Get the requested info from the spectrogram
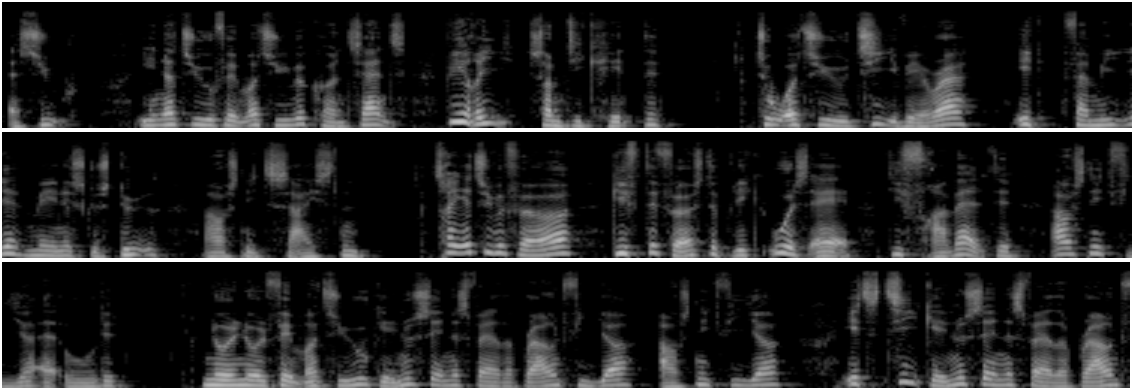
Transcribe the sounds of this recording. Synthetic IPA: æsyʊ̰ | ʔe̝̰ːnɒt͡sʰyːʊəfemɒ̽t͡sʰyːʋəkʰɒ̽nt͡sʰæn̰d̥b̥liɐʁḭːsɒ̽md̥ikʰen̰d̥ə | t͡sʰo̝̰ːɒt͡sʰyːʊət͡sʰḭːʋeʁæ | ʔe̝d̥fæmil̰jəmenəsɡ̥əsd̥øðˠ | ʔɑ̈ʊsnid̥sɑ̈ɪsd̥n̩ | t͡sʰʁɛ̰ːɐt͡sʰyːʊəfɶɐ | ɡ̥ifd̥əfɶɐsd̥əb̥le̝ɡ̥uesɛ̰ːd̥ifʁaʋæl̰d̥əʔɑ̈ʊsnid̥fiːɐʔæʔɔ̽ːd̥ə | nɔ̽lnɔ̽lfemɒ̽t͡sʰyːʊəɡ̥enuðˠsen̰əsfɛːðˠɐb̥ʁɑ̈ʊnfiːɐʔɑ̈ʊsnid̥fiːɐʔe̝d̥t͡sʰḭːɡ̥enuðˠsen̰əsfɛːðˠɐb̥ʁɑ̈ʊn

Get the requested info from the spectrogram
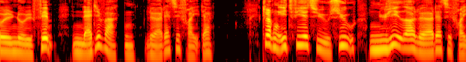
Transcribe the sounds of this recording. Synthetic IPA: ɔ̽lnɔ̽lfem̰ | næd̥əʋɑ̈ɡ̥̚d̥n̩lɶɐɾ̥æt͡sʰe̝fʁɛ̰ːd̥æ | kʰlɒ̽ɡ̥̩e̝d̥fiːɒt͡sʰyːʊsyʊ̰nyɦe̝ð̞̰ˠɐlɶɐɾæt͡sʰe̝fʁɛ

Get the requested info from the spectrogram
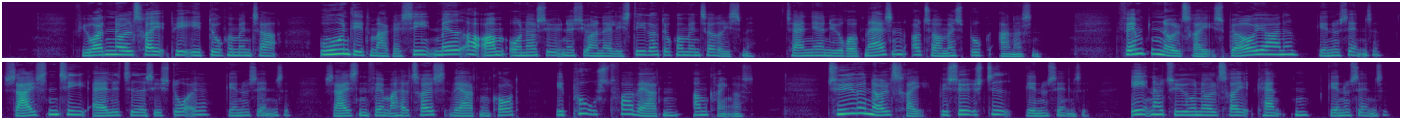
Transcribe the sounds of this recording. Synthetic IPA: fjo̝ɐd̥n̩ːɔ̽lt͡sʰʁɛ̰ːpʰe̝̰ːʔe̝d̥ːo̝kʰument͡sʰɑ̰̈ː | uːnd̥lid̥mɑ̈ɡ̥æsḭːnmeðˠɒ̽ʔɒ̽mʔɔ̽nɐsø̰ːɪnəɕonælisd̥iɡ̥ɐd̥o̝kʰument͡sʰɑ̈ʁismə | t͡sʰænjænyʁob̥mæsn̩ɒ̽t͡sʰɒ̽mæsb̥uɡ̥ɑ̈nɐsn̩ | femd̥n̩ːɔ̽lt͡sʰʁɛ̰ːsb̥ɶɐjøɐnð̩ˠɡ̥enuðˠsen̰l̩sə | sɑ̈ɪsd̥n̩t͡sʰḭːælət͡sʰið̰ˠɐshisd̥o̝ɐ̰jəɡ̥enuðˠsen̰l̩sə | sɑ̈ɪsd̥n̩fem̰ɒ̽ɦælt͡sʰʁasʋæɐd̥n̩kʰɒːd̥ | e̝d̥̚pʰṵːsd̥fʁɑ̈ʋæɐd̥n̩ɒ̽mkʰʁeŋ̰ɒ̽s | t͡sʰyːʋənɔ̽lt͡sʰʁɛ̰ːb̥e̝sø̰ːst͡sʰið̞̰ˠɡ̥enuðˠsen̰l̩sə | e̝ːnɒt͡sʰyːʊənɔ̽lt͡sʰʁɛ̰ːkʰæn̰d̥n̩ɡ̥enuðˠsen̰l̩sə

